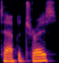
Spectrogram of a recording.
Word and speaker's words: Tapit Trice: And his dam, Dan Satrice, I'm assuming it's Dan Satrice because his name is pronounced Tapit Trice. At least according to John Imbriel.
